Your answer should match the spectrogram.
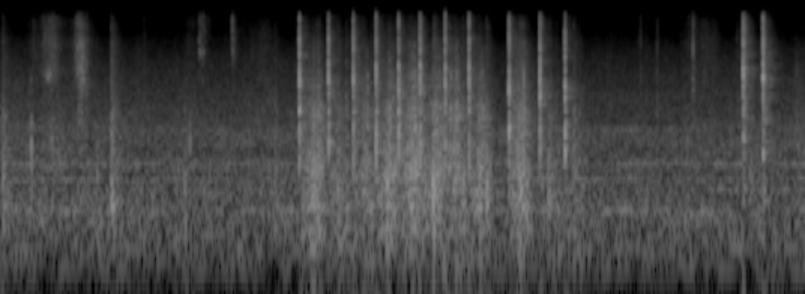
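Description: A utensil knocking and scraping against a stainless steel mixing bowl while thick chocolate whipped cream is worked and scooped. There is a quick run of sharp clicks and scrapes about three seconds in, then two more clicks near the end, over a steady kitchen hum.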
